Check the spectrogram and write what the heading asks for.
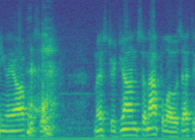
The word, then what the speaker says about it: Sinopoulo: privilege now sitting in the office mr john cenapolo is that the correct pronunciation yes sir here in the midwest building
